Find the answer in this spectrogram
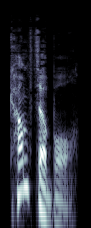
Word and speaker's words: comfortable: Reading a word like comfortable might leave you puzzled. Where is that our sound? But when you hear it comfortable, you learn how it's really said.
